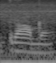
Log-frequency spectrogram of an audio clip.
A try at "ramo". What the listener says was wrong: No. Ra. Like ra. Ramo. No. You are saying gra. Eta nie gra. Eta ra.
